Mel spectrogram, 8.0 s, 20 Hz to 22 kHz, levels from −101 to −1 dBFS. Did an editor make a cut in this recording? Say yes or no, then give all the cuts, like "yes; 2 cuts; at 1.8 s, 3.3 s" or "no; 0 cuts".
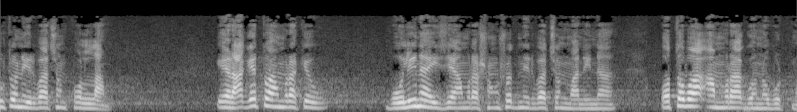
no; 0 cuts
